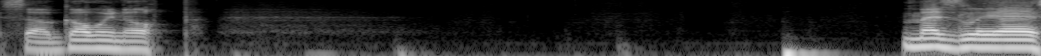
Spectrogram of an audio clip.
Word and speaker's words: Meslier: right so going up meslier silent S I honestly think and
